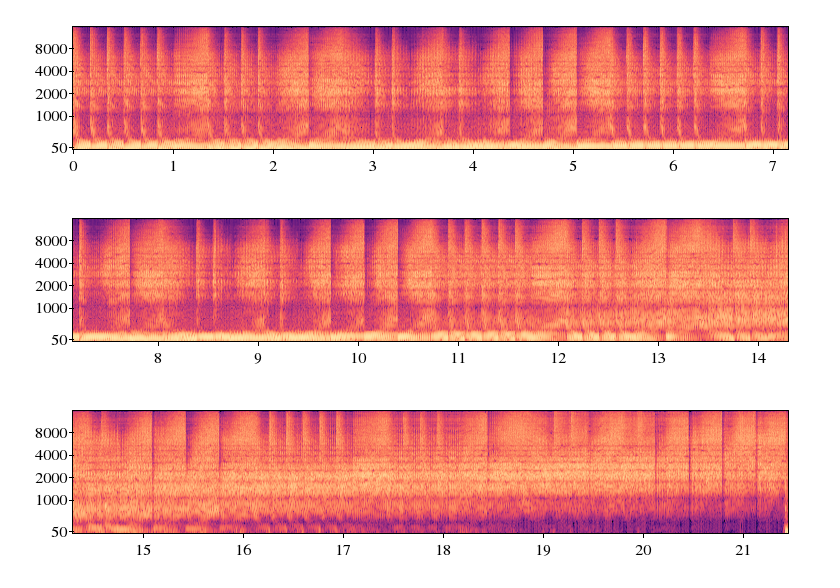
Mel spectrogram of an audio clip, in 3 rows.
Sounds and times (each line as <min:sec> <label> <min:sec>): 0:00.0 Bass 0:20.2
0:00.0 Drums 0:21.4
0:10.2 Pad 0:18.9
